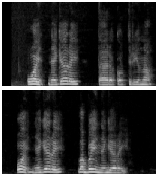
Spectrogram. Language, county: Lithuanian, Telšiai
